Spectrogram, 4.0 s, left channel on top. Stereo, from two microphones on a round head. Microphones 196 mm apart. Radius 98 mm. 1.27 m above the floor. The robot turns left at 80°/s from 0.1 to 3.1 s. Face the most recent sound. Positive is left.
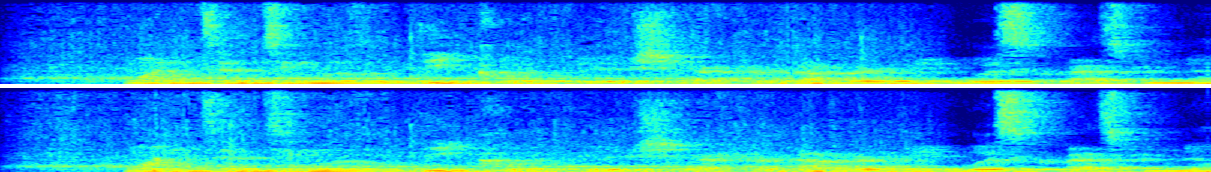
turn(degrees=-40)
